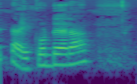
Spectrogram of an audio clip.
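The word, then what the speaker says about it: Ptychodera: और ग्लोसोबेलेनस, टाइकोडेरा, यहाँ पर पी साइलेंट है तो हम इसको क्या कहेंगे? टाइकोडेरा. स्पेंजीलिया.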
